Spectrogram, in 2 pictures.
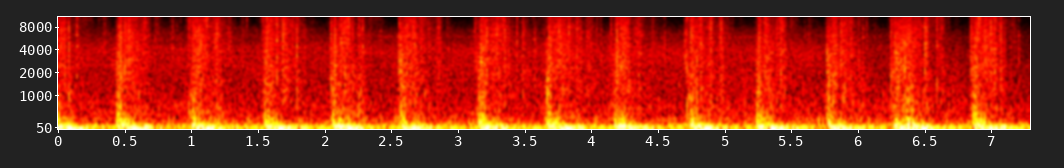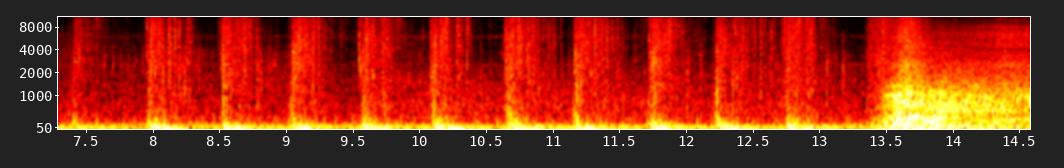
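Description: Heavy footsteps thud at a steady walking pace.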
